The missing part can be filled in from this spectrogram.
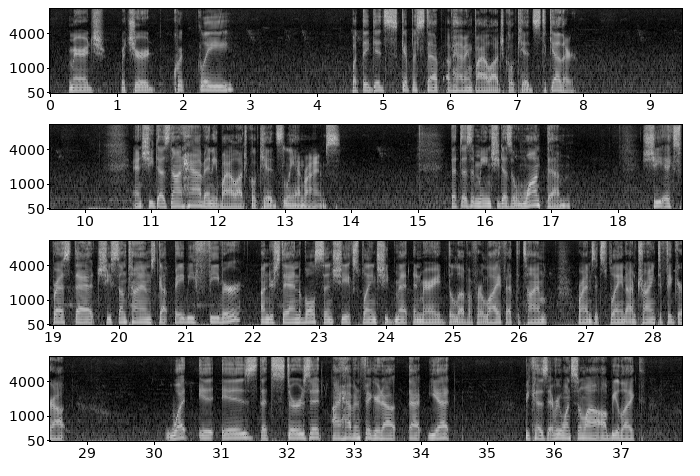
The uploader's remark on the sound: podcasts live from Café Anyway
